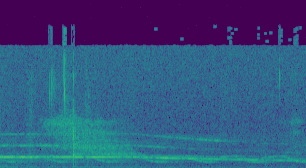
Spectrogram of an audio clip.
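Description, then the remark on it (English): Emergency vehicle sirens wail continuously outside, one holding a steady high tone while another rises and falls in repeated sweeps, muffled over a low rumble of traffic. “Dude, the sirens are going crazy.”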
